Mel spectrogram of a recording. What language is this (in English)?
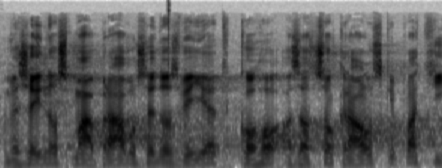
Czech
